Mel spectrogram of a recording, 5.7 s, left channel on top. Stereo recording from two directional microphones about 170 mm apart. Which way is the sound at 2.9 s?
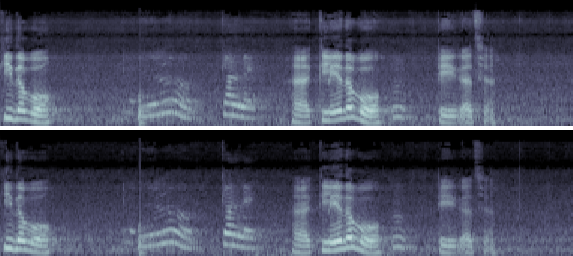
Centre (ahead or behind).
